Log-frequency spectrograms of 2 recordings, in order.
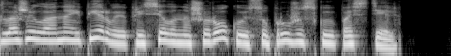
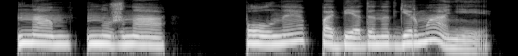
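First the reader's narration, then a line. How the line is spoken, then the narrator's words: Slow and stern. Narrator (Russian): медленно и сурово произнесла Александра Федоровна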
